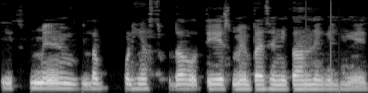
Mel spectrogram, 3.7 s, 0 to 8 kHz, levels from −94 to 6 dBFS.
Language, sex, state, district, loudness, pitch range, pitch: Hindi, male, Uttar Pradesh, Hamirpur, -19 LUFS, 140-155 Hz, 145 Hz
